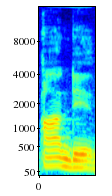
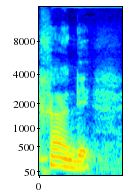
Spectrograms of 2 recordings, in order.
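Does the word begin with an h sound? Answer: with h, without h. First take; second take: without h; with h. First: The word starts without an h sound. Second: The word starts with an h sound. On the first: "in the Spanish way" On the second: "do pronounce the, the starting H"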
